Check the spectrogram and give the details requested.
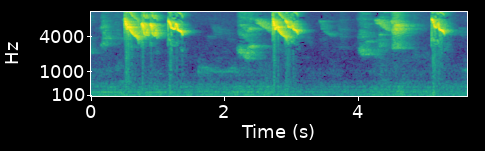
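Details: Oriental white-eye (pleci) singing to stimulate another pleci to sing: bursts of high, thin, descending chirps and trills in separated phrases, with a faint low hum beneath.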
